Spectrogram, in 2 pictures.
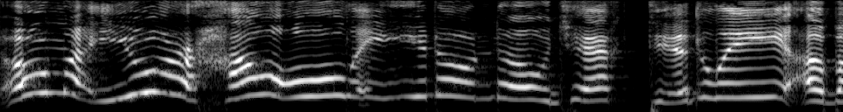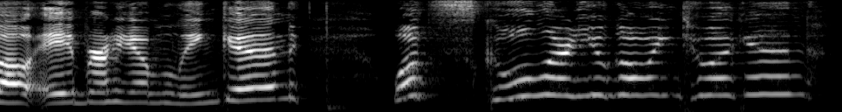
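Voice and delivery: mock-appalled questioning; mock disbelief. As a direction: imitate someone appalled at such ignorance. Mocking friends' disbelief at him.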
